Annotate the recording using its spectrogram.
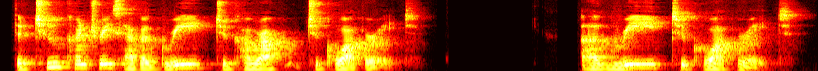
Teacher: You don't hear the D consonant sound. You hear the T, the initial T consonant sound, but the D consonant sound almost goes away. It's almost as if you're saying agree, right?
